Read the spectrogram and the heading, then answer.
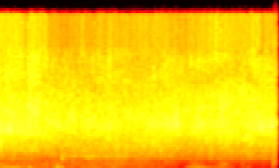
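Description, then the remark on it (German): Steady hiss of running water splashing as a zucchini is rinsed clean underneath it, with small irregular spatters and knocks, continuous throughout and no voices. “Die mache ich einfach ein bisschen mit Wasser sauber.”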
